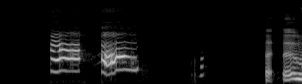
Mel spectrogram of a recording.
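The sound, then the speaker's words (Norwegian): A person imitates a cat meowing, making several short, nasal, pitched meows: a pair of quick calls, a pause, then another pair. “Nå skal du høre her. Mjau. Mjau.”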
